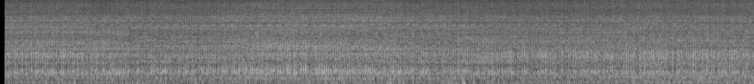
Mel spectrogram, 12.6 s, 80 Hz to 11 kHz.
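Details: BMW X1 23d, N47S D20 diesel, strange running at low rpm: rapid, uneven knocking rattles through the low-rev clatter, irregular rather than a clean beat; cause unknown, owner asks what it could be.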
